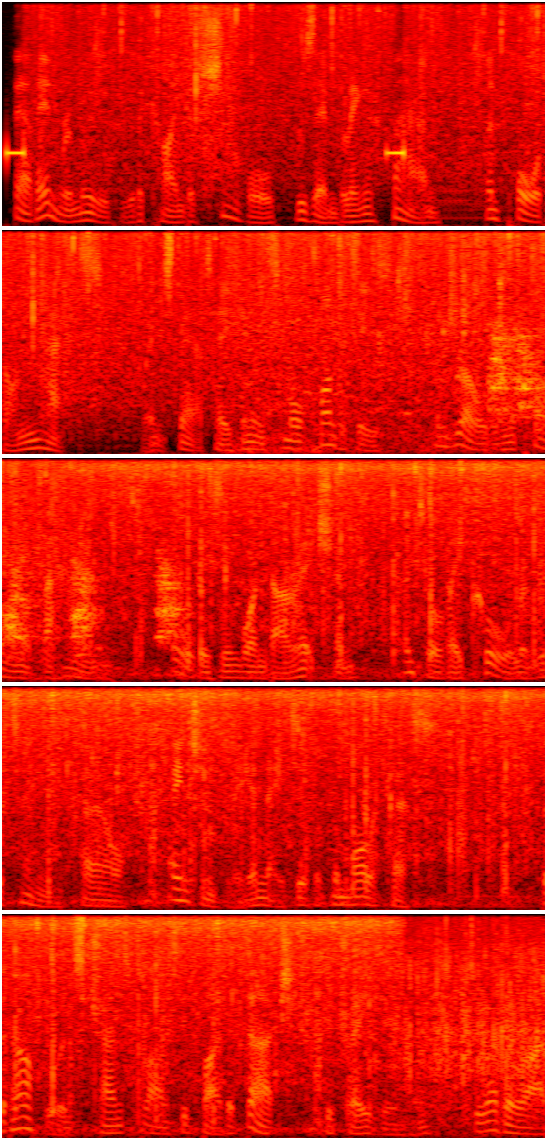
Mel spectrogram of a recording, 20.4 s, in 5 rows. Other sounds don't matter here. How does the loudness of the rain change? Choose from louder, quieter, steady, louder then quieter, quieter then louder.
steady.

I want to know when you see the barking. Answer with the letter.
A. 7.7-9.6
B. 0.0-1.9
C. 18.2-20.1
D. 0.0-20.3
A.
